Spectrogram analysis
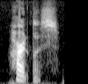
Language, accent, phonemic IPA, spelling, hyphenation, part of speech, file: English, US, /ˈhɑɹt.lɪs/, heartless, heart‧less, adjective, En-us-heartless.ogg
- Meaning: 1. Without feeling, emotion, or concern for others; uncaring; cruel 2. Without a physical heart 3. Listless, unenthusiastic 4. Without courage; fearful, cowardly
